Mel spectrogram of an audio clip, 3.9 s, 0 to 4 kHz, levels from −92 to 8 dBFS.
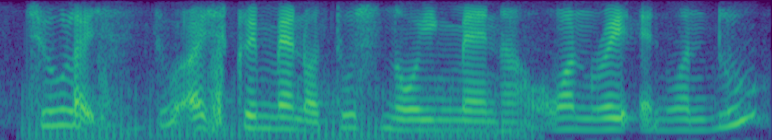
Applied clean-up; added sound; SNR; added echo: none; Purr; 16 dB; none.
